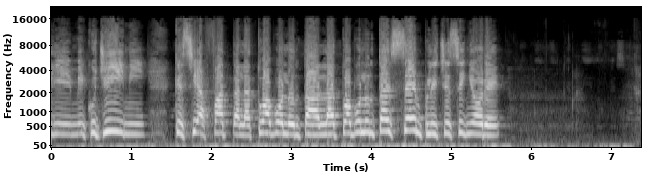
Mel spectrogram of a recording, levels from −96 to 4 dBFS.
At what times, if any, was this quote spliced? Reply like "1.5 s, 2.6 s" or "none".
none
